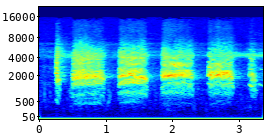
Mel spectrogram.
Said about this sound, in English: Now, I hear that when it comes to chirping or tweeting, snowy egrets are pretty silent birds, but they do make sounds when they're startled.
